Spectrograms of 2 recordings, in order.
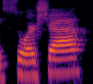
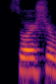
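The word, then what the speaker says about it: Saoirse: I think I'm gonna say her name correctly sorsa sorsha Ronan yeah dope I'm getting that correct but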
